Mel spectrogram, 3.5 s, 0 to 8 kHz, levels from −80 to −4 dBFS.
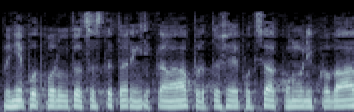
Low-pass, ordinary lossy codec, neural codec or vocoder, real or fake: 7.2 kHz; MP3, 24 kbps; codec, 16 kHz, 1 kbps, FunCodec, trained on Chinese and English, 50 frames a second; fake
